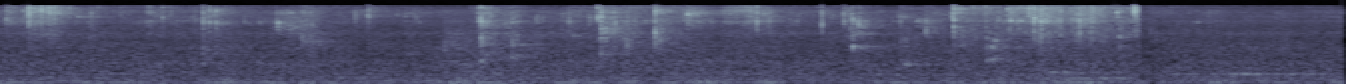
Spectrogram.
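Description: Close eating sounds: crunching and chewing of crispy deep-fried tilapia, with irregular sharp crackles and wet mouth sounds. A steady low hum runs underneath.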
